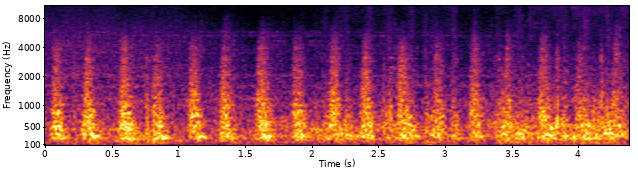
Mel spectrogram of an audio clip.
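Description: Steam locomotives chuffing as they pull a train of coaches away from a station, in an even rhythm of about four to five exhaust beats a second.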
